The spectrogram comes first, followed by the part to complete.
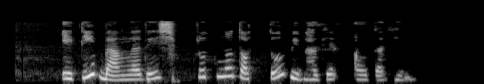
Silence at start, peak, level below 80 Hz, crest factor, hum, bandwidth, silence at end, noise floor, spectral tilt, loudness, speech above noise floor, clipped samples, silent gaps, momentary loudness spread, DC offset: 0.6 s; -2 dBFS; -64 dBFS; 16 dB; none; 8.2 kHz; 0.7 s; -85 dBFS; -3 dB/octave; -18 LUFS; 68 dB; under 0.1%; none; 15 LU; under 0.1%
